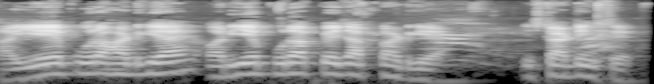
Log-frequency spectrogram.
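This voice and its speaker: A man's voice: on the high side, fairly quick, noisy background. A man teaching a class online, talking informally and directly to his students while going through pages and checking in often. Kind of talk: casual screen-share lesson.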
